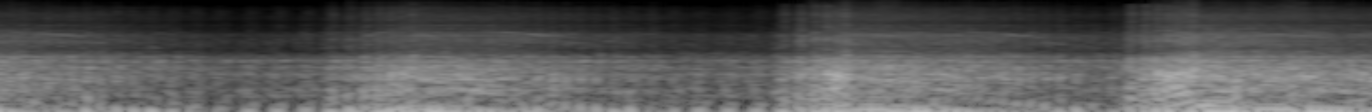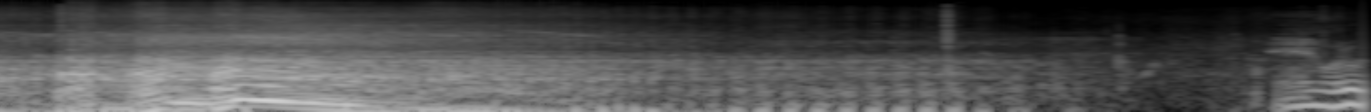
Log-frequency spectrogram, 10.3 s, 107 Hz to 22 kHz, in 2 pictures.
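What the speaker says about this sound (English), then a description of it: "And it's a parallel twin. Very smooth engine. And it sounds great." A Honda CB500X dual-sport motorcycle with a smooth parallel-twin engine runs close by, a loud, steady throbbing with slight rises in revs before the sound briefly dips near the end.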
